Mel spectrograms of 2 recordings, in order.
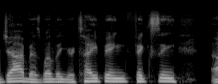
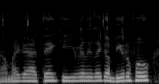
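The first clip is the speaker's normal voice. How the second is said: pretend flattered; 5 semitones higher, 3 dB quieter, faster than usual. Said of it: "I'm pretty sure she's pretending".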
